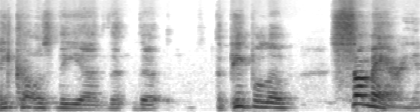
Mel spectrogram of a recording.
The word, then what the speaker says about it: Zemarite: Samari. See that the T is silent? The Samari.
